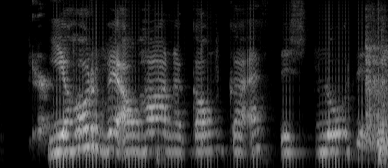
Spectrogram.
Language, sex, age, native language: Icelandic, male, 11, Icelandic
